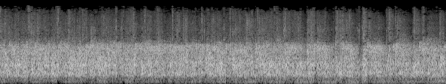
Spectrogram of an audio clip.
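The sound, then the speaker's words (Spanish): Steady, loud applause from an audience for a group of young people fills the whole stretch, a dense wash of many hands clapping at an even level with no voices standing out. “Un aplauso para estos muchachos.”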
